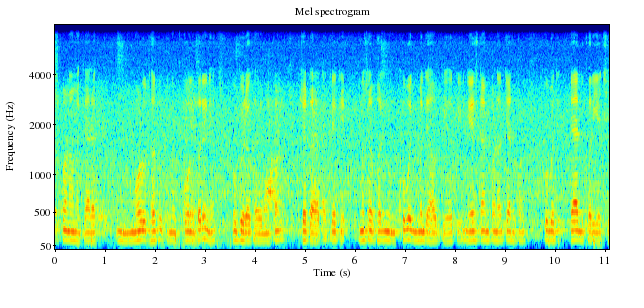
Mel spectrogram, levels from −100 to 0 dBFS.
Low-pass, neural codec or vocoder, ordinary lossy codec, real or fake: 7.2 kHz; none; none; real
